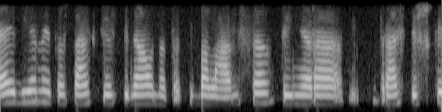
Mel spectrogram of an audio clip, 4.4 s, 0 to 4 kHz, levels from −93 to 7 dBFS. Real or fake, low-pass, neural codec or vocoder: fake; 3.6 kHz; vocoder, 24 kHz, 100 mel bands, Vocos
